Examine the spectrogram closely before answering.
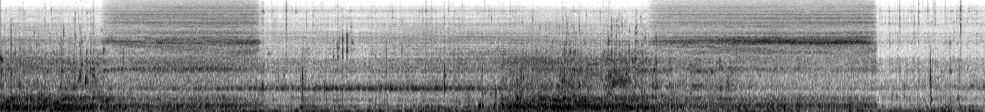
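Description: A diver's breathing bubbles gurgle and hiss.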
